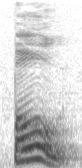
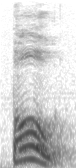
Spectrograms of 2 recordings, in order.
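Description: Both takes have the same delivery.

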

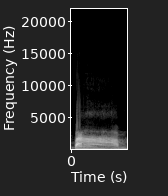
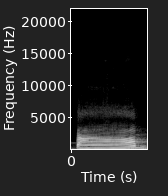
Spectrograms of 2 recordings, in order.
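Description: First: The word is said on a rising tone. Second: The word is said on a high tone. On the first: "ตามเป็นเสียงจัตวา" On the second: "ตามเป็นเสียงตรี"

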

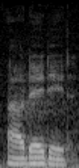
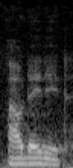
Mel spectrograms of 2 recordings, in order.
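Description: Both takes have the same delivery.

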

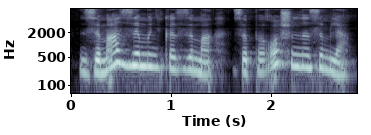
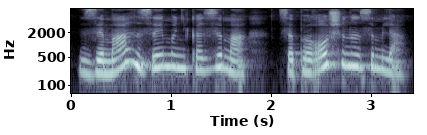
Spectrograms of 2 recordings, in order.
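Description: First: The phrase is said at a faster pace. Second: The phrase is said at a slow pace.

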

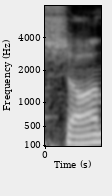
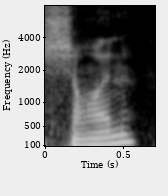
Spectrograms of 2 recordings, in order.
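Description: First: The name is said as spelled, starting with s. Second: The name is said as Shawn, starting with sh. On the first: "like it's spelled" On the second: "rather than Sean"

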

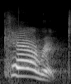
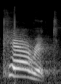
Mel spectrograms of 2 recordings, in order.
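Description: The two takes are said the same way.

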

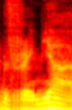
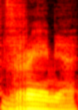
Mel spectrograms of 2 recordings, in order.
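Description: First: The stress falls on the second syllable. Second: The stress falls on the first syllable. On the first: The speaker calls it wrong. "It's not время" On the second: The speaker calls it right. "it's время. So check the stress on that word"

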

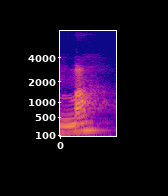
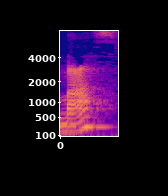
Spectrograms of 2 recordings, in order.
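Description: First: The final s is aspirated, nearly dropped. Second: The final s is fully pronounced. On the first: "They also aspirate their S's" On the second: "instead of saying mas"

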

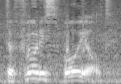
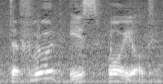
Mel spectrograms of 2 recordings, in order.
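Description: First: It is said a bit faster. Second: It is said at a normal speed.

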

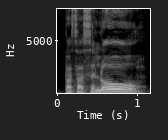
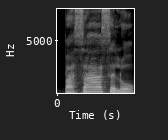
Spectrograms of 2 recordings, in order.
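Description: First: The stress is on the fourth syllable. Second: The stress is on the second syllable.

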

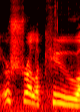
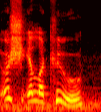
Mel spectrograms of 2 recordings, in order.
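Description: First: The name is said with an R sound. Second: The name is said without an R sound. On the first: The speaker calls it wrong. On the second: The speaker calls it right.

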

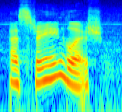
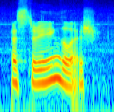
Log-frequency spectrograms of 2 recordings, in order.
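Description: No difference in how they are said.

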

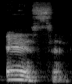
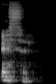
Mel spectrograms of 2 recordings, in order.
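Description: First: The first vowel is long. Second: The first vowel is short. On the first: The speaker calls it right. "ми кажемо есель. Вимовляється довше" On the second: The speaker calls it wrong. "Ми не кажемо есель"

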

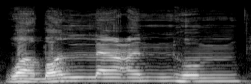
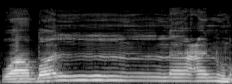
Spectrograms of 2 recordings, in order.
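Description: First: The lam sound is kept short and firm. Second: The lam sound is held and drawn out. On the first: The speaker calls it right. "ما تطول جريان الصوت" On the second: The speaker calls it wrong. "غلط، صارت رخوة"

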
